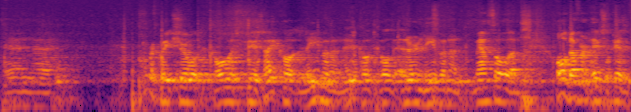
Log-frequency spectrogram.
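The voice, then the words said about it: Northern Irish accent. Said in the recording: “I still haven't lost the Irish accent”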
